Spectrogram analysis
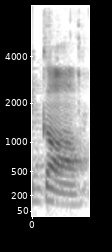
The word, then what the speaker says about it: gall: Now, anytime you have a bump on a plant with an insect living inside, we call that a gall, G-A-L-L, rhymes with ball, starts with G.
